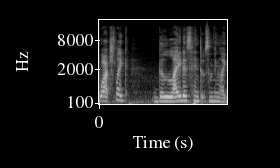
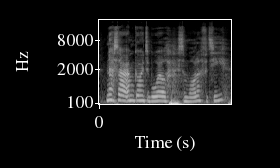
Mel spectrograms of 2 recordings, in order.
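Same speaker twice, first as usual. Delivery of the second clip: mild, gentle, easy, softly spoken. Narrating a scene, voicing someone behind a door: very soft voice. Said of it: "just very softly says".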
